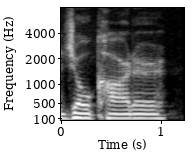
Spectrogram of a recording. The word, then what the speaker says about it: Joe Carter: As a guy that knows about the Joe Carter era, I say that right? I better say that right. – You got it.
